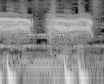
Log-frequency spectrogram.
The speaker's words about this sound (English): But it's called Three Orangutans, One Blender, and it's the reaction videos are people watching something, and this is the audio that plays. So it's like dark, dark music, and there's orangutans.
